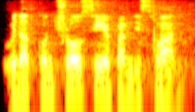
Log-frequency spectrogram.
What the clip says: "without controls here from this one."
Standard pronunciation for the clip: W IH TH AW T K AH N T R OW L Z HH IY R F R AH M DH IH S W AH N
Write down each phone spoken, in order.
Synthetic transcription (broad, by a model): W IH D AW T K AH N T R OW L S HH IY R F R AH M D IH S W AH N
